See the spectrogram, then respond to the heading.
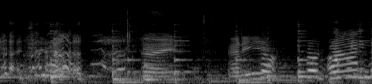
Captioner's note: crowd laughing; overlapping chatter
